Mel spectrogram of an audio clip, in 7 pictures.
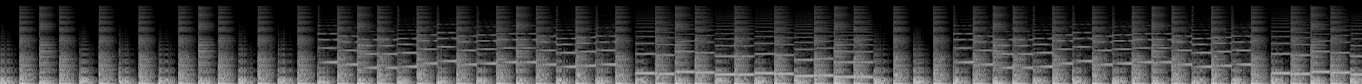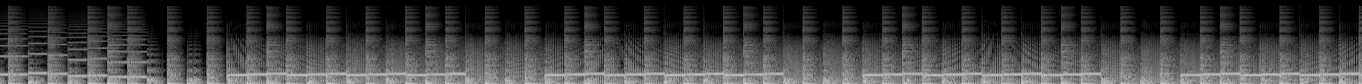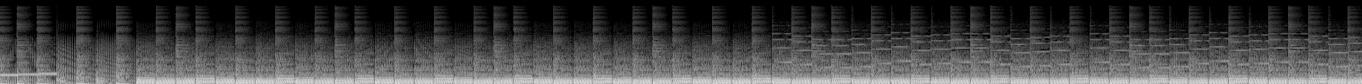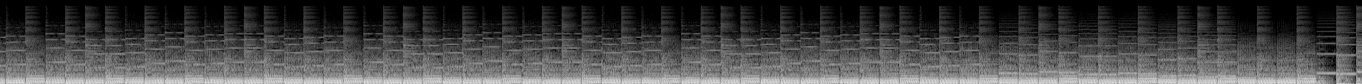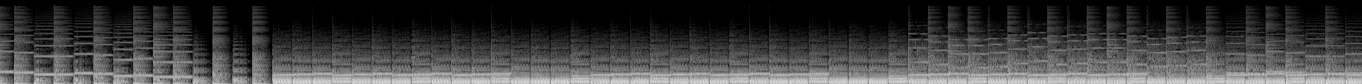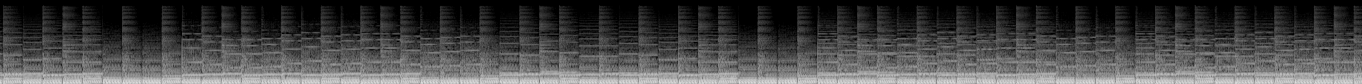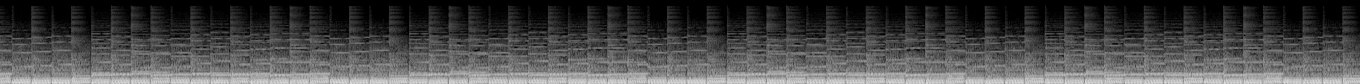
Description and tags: Eternal Madness
game, arcade, ambience, melody, retro, music, 8bit, background, video-game, soundtrack, loop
